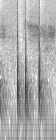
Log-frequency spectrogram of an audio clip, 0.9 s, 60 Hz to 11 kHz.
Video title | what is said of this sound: Tiny House tour | if you listen to the knock it sounds hollow because the siding has stood off from the sheathing from the tyvek by 3 8 of an inch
